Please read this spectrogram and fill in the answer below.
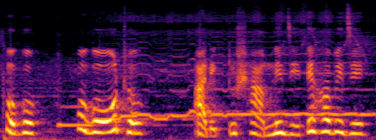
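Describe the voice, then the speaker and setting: Lady doing emotive village wife in fairy tale cartoon, plaintive, really slow, music clearly behind. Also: high-pitched. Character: devoted middle-aged village wife and mother.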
